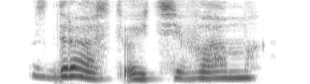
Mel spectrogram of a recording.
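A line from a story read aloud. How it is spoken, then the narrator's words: Frightened mumble. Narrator (Russian): пробормотала Парася, снова почувствовавшая себя запуганным воробьем, над которым кружит коршун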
